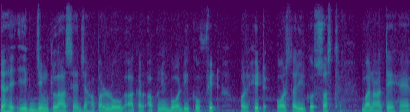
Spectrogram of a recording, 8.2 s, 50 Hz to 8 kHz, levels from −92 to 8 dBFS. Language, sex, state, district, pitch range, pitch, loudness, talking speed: Hindi, male, Uttar Pradesh, Jalaun, 110-120 Hz, 115 Hz, -36 LUFS, 155 wpm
